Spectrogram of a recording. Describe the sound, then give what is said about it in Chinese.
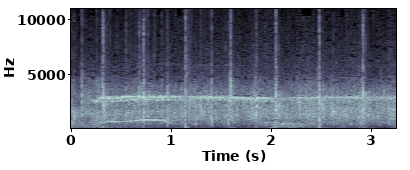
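An audience applauds at a product presentation event with loud, dense, steady clapping that holds throughout, accompanied by a thin sustained tone. “啊，这次的掌声总算像样一点，谢谢了啊，真的谢谢”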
